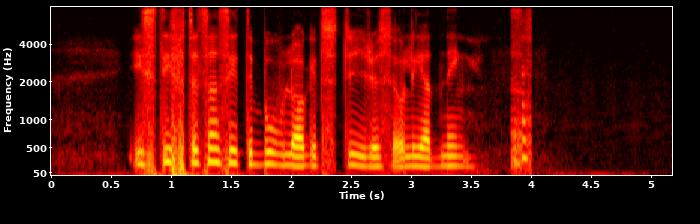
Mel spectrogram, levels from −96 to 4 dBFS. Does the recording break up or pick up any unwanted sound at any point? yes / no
yes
